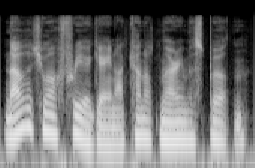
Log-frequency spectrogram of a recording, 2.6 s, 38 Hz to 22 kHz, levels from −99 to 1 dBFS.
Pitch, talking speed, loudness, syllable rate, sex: 115 Hz, 260 wpm, -17 LUFS, 6.6 syllables/s, male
